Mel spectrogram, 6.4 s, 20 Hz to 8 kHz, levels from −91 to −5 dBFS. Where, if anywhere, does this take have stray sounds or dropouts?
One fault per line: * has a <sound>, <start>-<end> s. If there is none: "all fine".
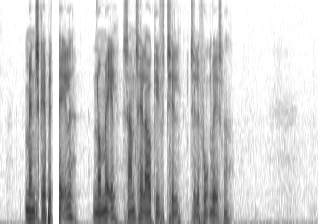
* has a dropout, 1.1-1.2 s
